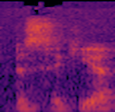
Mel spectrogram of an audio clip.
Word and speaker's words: Bisaccia: Bisaccia? Rich Bisaccia.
